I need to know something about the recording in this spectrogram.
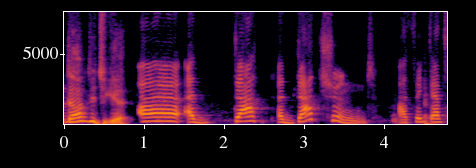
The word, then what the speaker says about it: dachshund: A Dachshund.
